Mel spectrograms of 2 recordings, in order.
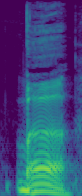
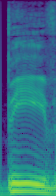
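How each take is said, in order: First: B sucked inward as an implosive; B made by drawing air in. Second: B pushed out with air, explosive; B released outward. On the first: Showing a friend his inward implosive B. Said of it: "er macht zum Beispiel auch B". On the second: Showing a friend a normal outward B sound. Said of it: "so ein B würde ich jetzt so B". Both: Shown as a demonstration.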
